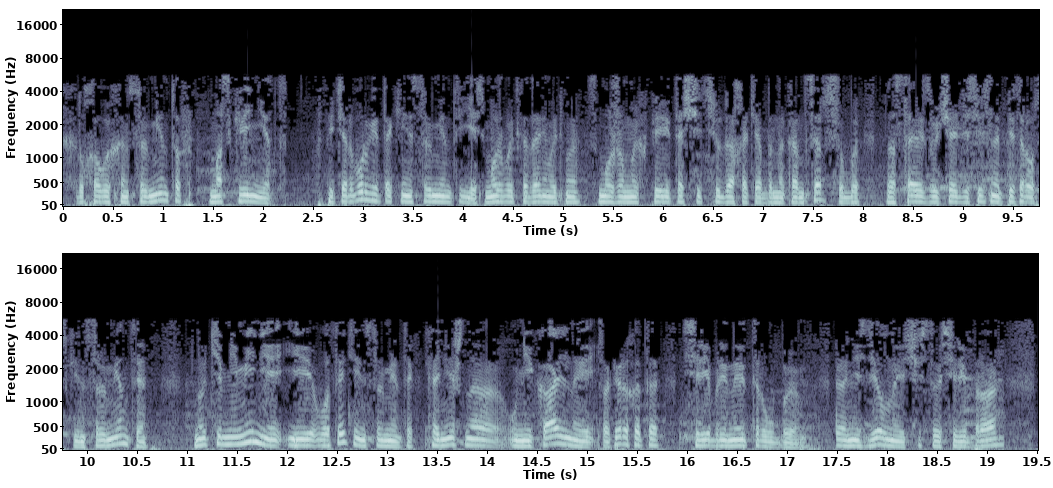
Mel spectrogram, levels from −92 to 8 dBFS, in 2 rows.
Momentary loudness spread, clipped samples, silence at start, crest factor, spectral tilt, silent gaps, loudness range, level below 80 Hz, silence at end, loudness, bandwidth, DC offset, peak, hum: 6 LU; under 0.1%; 0 s; 12 dB; -7 dB/octave; none; 2 LU; -30 dBFS; 0.05 s; -13 LUFS; 5.8 kHz; under 0.1%; 0 dBFS; none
